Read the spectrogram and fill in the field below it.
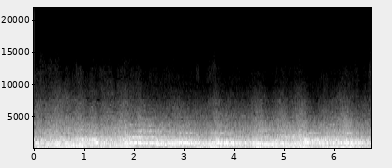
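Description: A large crowd cheers and chants steadily in a big stadium.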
